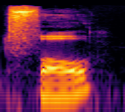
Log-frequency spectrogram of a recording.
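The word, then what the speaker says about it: Pfolh: And I think it's pronounced Full, but it's P-F-O-L-H. – I had a friend in college whose last name was this, and he pronounced it Full.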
